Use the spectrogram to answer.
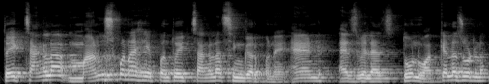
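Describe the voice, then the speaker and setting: A male English teacher, explaining grammar to pupils in a lively classroom manner, repeating his points and asking the class questions. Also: on the high side, normal speed, echoey room. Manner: affectionately addresses pupils as children.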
